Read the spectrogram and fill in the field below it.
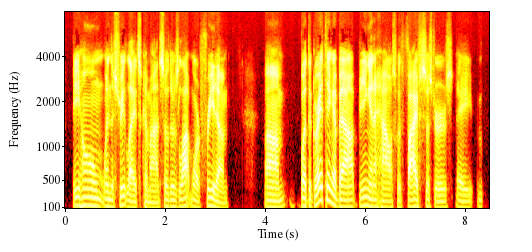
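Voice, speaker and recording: Here a man with an American accent speaks at a moderate pace. His pitch is fairly low, with ordinary pitch variation. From Detroit, Michigan. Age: 60s. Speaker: retired police chief. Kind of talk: podcast interview. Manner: halting.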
